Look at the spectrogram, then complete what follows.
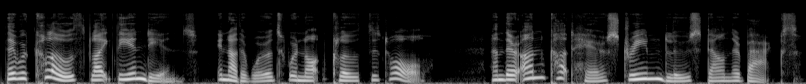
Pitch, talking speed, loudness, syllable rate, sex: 200 Hz, 155 wpm, -18 LUFS, 4.5 syllables/s, female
